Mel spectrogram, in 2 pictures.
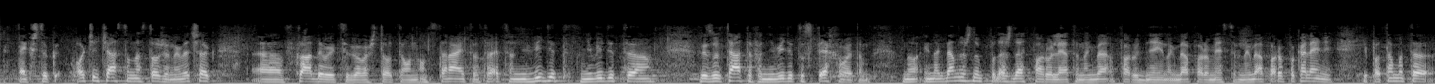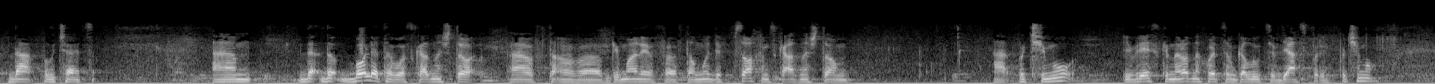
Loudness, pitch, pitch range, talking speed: -18 LUFS, 120 Hz, 110-140 Hz, 170 wpm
